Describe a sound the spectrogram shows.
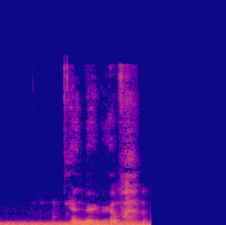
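A man laughs softly.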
